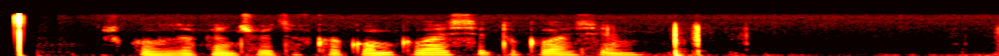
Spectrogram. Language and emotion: Russian, neutral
